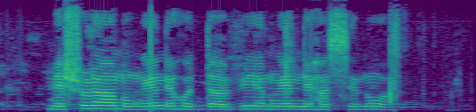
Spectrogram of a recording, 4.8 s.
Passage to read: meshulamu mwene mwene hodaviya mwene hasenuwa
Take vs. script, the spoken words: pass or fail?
fail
